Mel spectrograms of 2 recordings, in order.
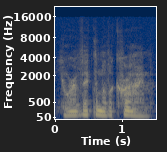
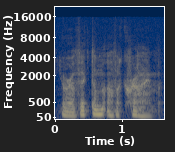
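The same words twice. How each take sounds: The two takes are said the same way.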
